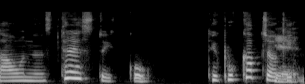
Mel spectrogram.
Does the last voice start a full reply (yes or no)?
no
